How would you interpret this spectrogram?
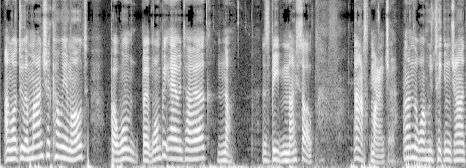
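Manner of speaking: normal talking voice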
